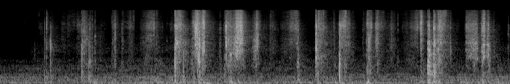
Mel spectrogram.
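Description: A tarot card deck being shuffled, with crisp, close riffling bursts repeating in an uneven rhythm, no voices.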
